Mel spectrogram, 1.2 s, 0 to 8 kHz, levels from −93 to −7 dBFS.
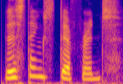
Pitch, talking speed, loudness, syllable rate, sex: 235 Hz, 145 wpm, -19 LUFS, 4.5 syllables/s, female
